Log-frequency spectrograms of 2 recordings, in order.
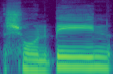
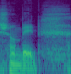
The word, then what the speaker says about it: Sean Bean: Lewis, Sha Bean, or Sheen Bourne. I don't know how you pronounce that. I'm joking. It's Shaun Bean.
